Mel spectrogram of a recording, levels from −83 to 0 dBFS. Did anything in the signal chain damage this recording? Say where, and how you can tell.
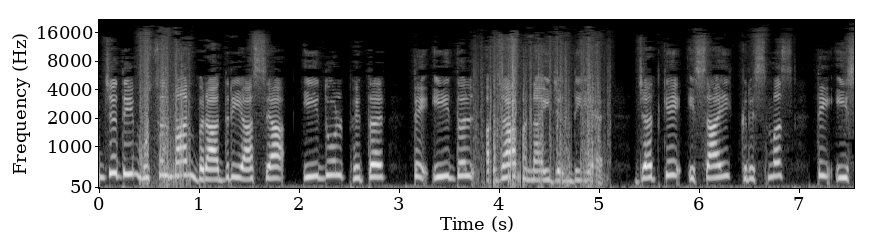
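Yes. Throughout, the speech sounds swirly, smeared and hollow, with blurred consonant attacks, more than 96 kbit/s WMA alone would give. This is likely generation loss in the codec stage. Repeated lossy encoding, roughly four passes, stacks quantisation noise and spectral holes on shifting frame grids.

Loose connector crackle sits in the analogue wiring. Irregular bursts of scratching run from 0.40 to 0.91 s, ending before "बरादरी आसेआ ईद उल". A longer burst runs from 3.74 to 5.11 s, between "ते ईद उल" and "जद के ईसाई". A dirty contact is making and breaking, chopping the signal.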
